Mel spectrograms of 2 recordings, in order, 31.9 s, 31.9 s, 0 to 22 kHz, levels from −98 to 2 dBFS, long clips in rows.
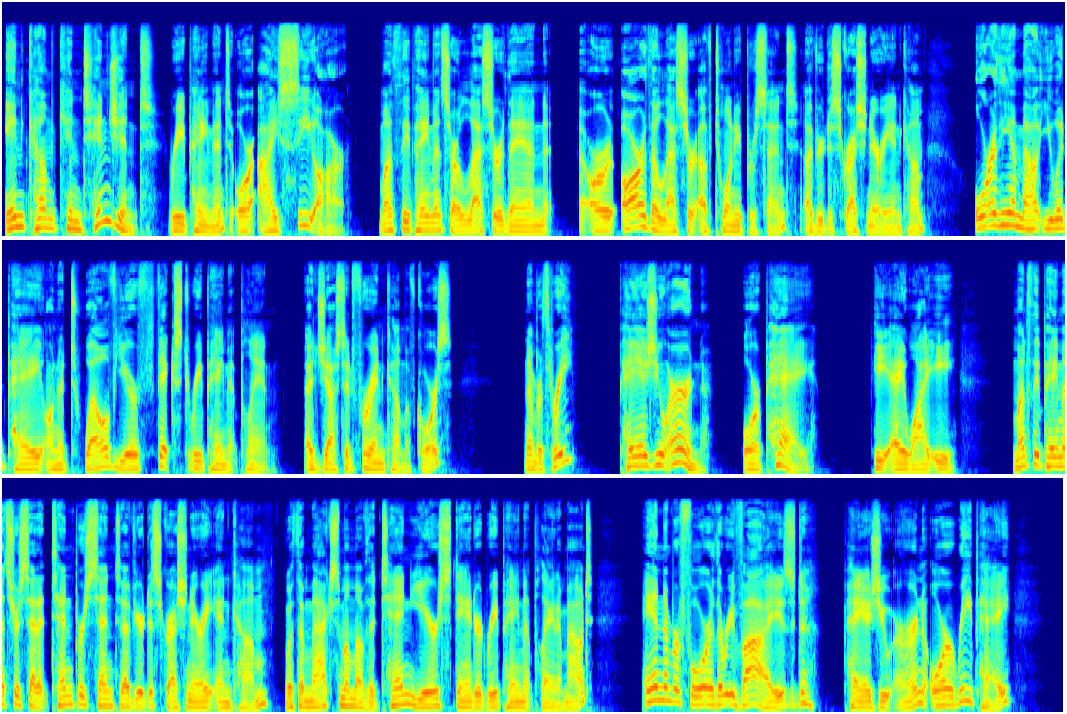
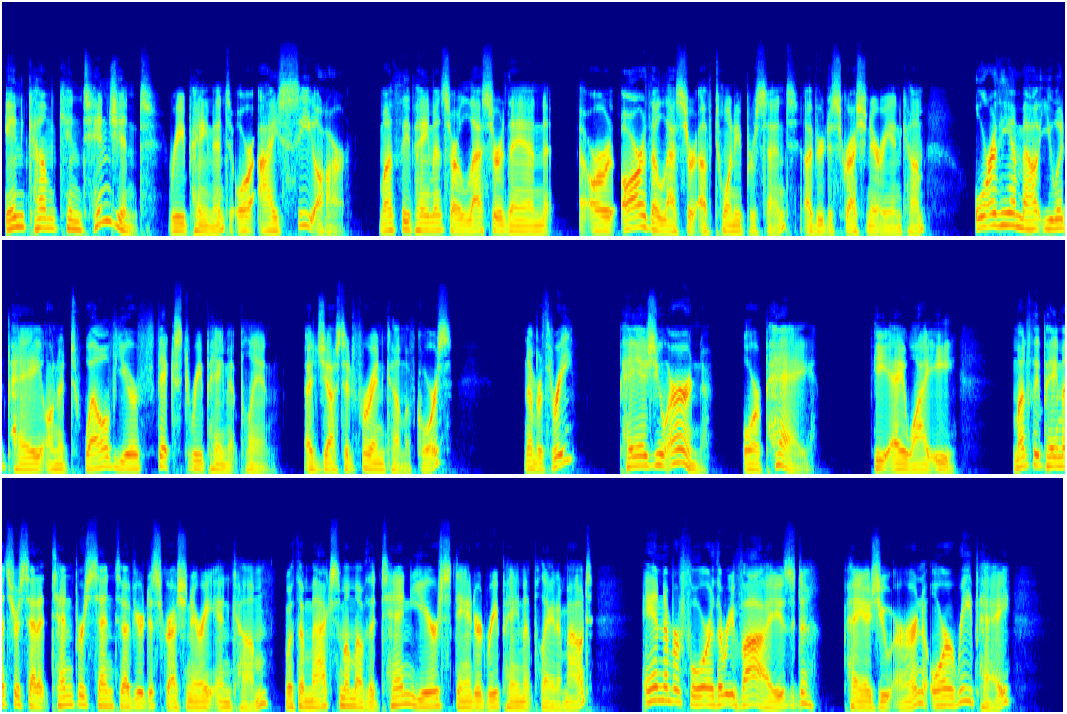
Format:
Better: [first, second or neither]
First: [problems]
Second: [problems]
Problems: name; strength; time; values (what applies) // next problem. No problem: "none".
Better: first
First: none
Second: muffled; slightly; fading above 4 kHz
